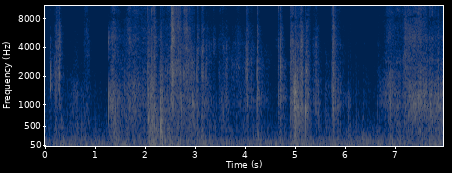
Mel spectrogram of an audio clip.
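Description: A large hardcover picture book lies open on a rug while a fingertip traces its glossy paper pages and hands turn the pages. Quiet, breathy swishes and rustles rise and fall throughout, with a brief, sharper papery snap midway through as a page turns.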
